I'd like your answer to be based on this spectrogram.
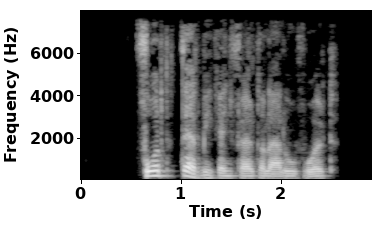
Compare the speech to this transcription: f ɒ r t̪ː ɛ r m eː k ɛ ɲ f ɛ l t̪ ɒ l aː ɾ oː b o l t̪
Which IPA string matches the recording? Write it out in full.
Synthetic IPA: f o r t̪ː ɛ r m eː k ɛ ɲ f ɛ l t̪ ɒ l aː l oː v o l t̪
